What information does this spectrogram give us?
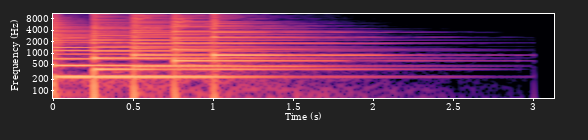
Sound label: Bb Major 7th Suspended 4th Sharp 5th, Guitar, Open F; arpeggiated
